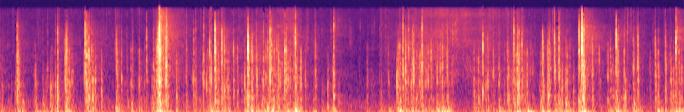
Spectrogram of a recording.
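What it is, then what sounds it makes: Paper bag being scratched and crinkled. Long nails scratch along the edge of a folded brown kraft paper shopping bag and crinkle it. Quiet, dense crackling and scratchy rustles come in irregular bursts, with a few sharper, brighter crinkles standing out over a soft low rumble.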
